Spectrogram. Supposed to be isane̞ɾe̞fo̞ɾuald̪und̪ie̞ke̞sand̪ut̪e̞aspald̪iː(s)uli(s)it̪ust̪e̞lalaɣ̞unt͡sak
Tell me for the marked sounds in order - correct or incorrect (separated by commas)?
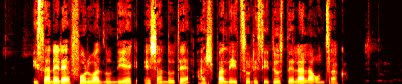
incorrect, correct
